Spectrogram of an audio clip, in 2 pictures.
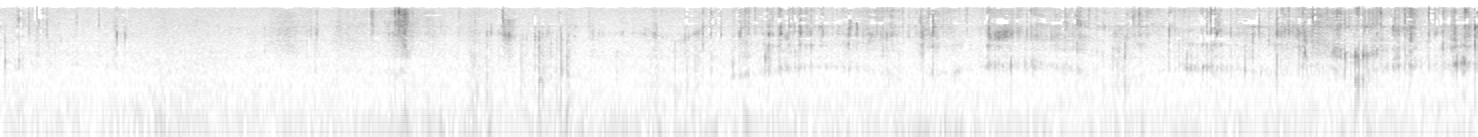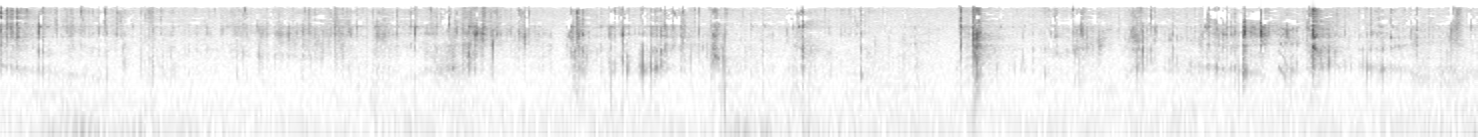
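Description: A woman whispers softly and closely into a microphone.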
